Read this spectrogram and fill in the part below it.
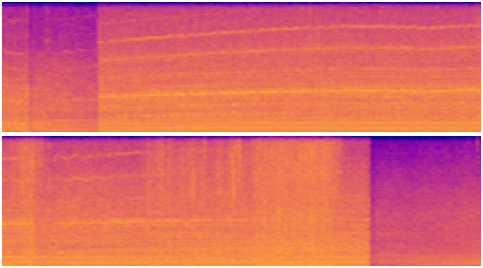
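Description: A racing car engine whines at high revs close by, shifting gears.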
